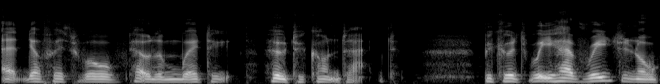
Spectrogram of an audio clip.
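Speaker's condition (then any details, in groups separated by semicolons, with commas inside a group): Williams syndrome; present since birth, not hereditary, missing genetic material, diagnosed at nearly 50 after Philadelphia conference article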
